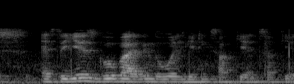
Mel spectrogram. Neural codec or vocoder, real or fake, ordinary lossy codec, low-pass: none; real; none; 5.4 kHz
